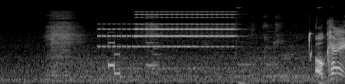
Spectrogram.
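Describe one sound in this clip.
A phone rings with a steady electronic tone.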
